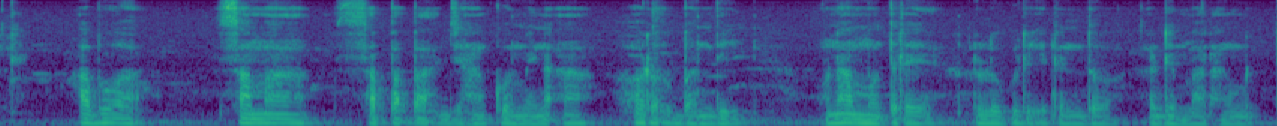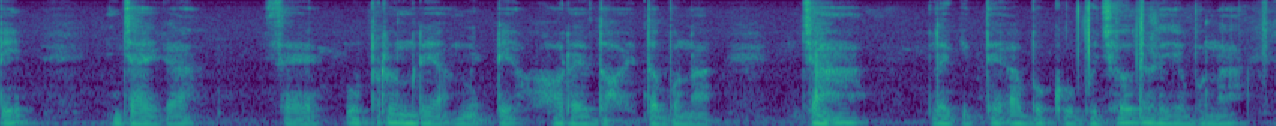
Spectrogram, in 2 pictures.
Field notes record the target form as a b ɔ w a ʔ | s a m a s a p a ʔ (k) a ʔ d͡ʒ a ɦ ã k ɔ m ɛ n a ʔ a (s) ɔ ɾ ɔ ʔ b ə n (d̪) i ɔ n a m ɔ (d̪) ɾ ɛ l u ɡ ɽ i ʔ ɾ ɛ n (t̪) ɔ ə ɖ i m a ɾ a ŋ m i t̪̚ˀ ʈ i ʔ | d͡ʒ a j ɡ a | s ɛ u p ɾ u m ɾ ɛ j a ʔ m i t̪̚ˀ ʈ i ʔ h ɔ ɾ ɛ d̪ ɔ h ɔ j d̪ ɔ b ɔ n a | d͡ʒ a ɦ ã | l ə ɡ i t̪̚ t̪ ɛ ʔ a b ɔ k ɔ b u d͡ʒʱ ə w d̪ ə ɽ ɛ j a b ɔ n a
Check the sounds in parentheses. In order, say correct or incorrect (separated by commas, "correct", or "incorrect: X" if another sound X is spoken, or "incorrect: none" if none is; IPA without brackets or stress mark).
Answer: incorrect: p, incorrect: h, correct, correct, incorrect: d̪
